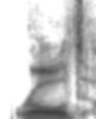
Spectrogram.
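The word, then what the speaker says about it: Roald: I think that's how you say his name. Rolled. Okay. – Rolled. – I heard people say Rolled Ronald, Dahl. And I'm like, that doesn't look like how it's spelled.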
